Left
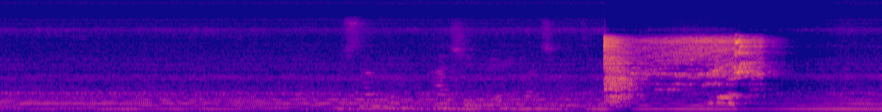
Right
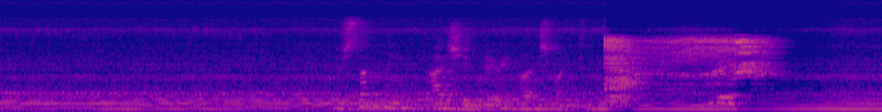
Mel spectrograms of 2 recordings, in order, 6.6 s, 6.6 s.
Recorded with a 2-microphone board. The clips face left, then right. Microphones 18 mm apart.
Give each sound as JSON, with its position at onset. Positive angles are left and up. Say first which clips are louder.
{"t": 2.5, "sound": "a man speaking", "louder": "right 4 dB", "side_deg": -60, "distance_m": 8.5}
{"t": 4.5, "sound": "a drill", "louder": "left 12 dB", "side_deg": 65, "distance_m": 1.9}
